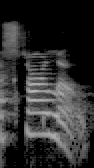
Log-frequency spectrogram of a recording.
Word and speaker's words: Charlot: a little bit uh charlo like charlotte oh lord have mercy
